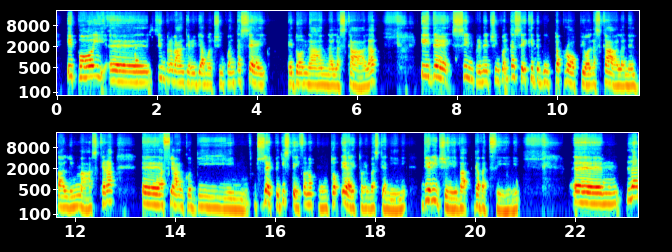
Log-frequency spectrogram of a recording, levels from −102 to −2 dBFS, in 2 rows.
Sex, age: female, 50-69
